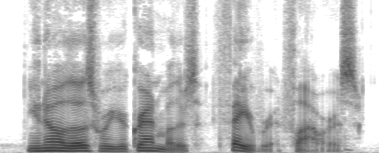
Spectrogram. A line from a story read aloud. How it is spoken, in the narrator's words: sighed, then looked at me and said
